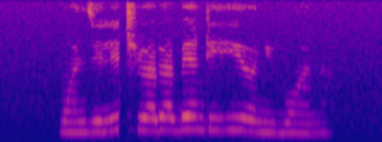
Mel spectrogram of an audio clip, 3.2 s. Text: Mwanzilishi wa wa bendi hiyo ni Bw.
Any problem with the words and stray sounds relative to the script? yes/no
yes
